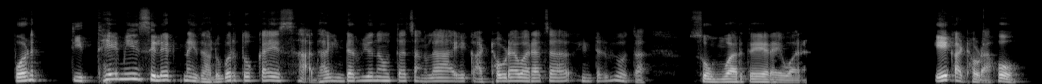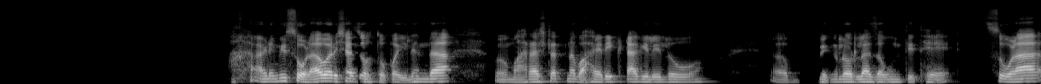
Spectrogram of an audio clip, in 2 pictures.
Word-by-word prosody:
पण 180 +5 +6 0.4
तिथे 175 +8 0
मी 250 0 +2
सिलेक्ट 200 -4 +3
नाही 180 -3 0
झालो. 130 -4 -4
बरं, 180 +3 -1
तो 180 - 0
काय 180 -1 +1
साधा 165 -4 -6
इंटरव्ह्यू 170 +3 -1
नव्हता, 175 -1 -3
चांगला 155 -1 -5
एक 150 0 -6
आठवडाभराचा 155 +3 -1 0.2
इंटरव्ह्यू 160 +6 -9
होता. 105 -10 -7 0.6
सोमवार 125 -1 +2
ते 125 -1 +3
रविवार. 100 -3 -4 1.3
1 - - +9
आठवडा - - -1
हो. - - +6 2.6
आणि 130 +1 -4
मी 155 +3 -1
16 125 -4 +5
वर्षाचा 140 -2 +4
होतो 115 -3 -3
पहिल्यांदा, 130 +5 +2 0.5
महाराष्ट्रातून 120 +4 -2
बाहेर 120 -1 0
एकटा 125 0 +1
गेलेलो. 120 -1 -2 0.9
अ, 110 - -9 0.3
बेंगलोरला 120 +2 +1
जाऊन 115 0 -3
तिथे 110 0 -5 0.6
16 130 +3 +5
135 Hz, 110 wpm, -23 LUFS, 120-165 Hz, 2.6 s, 1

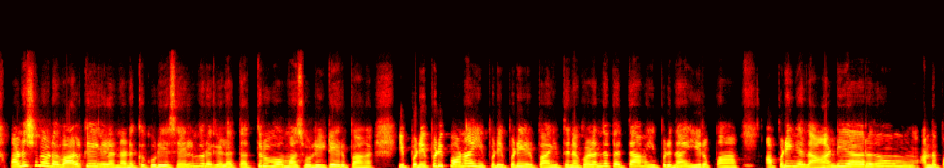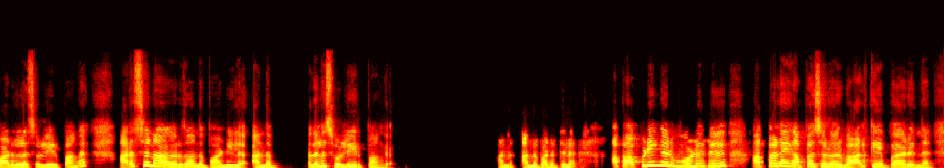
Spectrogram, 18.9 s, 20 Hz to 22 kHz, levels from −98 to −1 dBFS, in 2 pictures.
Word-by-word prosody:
மனுஷனோட 390 -2 +2
வாழ்க்கைகள்ல 285 -2 0
நடக்கக்கூடிய 225 0 +1
செயல்முறைகளத் 240 -5 -2
தத்ரூவமா 280 +3 0
சொல்லிட்டே 230 +3 +2
இருப்பாங்க. 205 -3 -1 0.3
"இப்படி 275 +4 +2
இப்படி 350 +6 +2
போனா, 310 +3 +3
இப்படி 255 -1 -2
இப்படி 285 +4 0
இருப்பான். 240 -1 0
இத்தன 240 +2 0
கொழந்த 275 +7 +1
பெத்தா 285 +3 +1
அவன் 285 -5 -3
இப்படி 225 0 -1
தான் 295 -1 -1
இருப்பான்." 250 -3 -1 0.4
அப்படீங்கறது. 290 -3 0
ஆண்டி 295 +6 0
ஆறதும் 310 +3 0 0.3
அந்தப் 245 +1 -1
பாடல்ல 265 +3 +2
சொல்லி 255 0 +1
இருப்பாங்க. 245 +5 -2 0.5
அரசன் 355 +4 +2
ஆகுறதும் 285 +2 +2
அந்தப் 235 -5 -3
பாண்டில 220 +1 +2
அந்தப் 215 0 0 0.3
அதுல 290 +6 +3
சொல்லியிருப்பாங்க. 245 - -1 1.1
அந்த 215 -3 -1
அந்தப் 225 +1 0
படத்துல. 215 -2 -1 0.4
அப்ப 315 0 0
அப்படீங்கிற 420 +4 +2
பொழுது 320 0 +1 0.4
அப்பல்லாம் 350 +5 +2
எங்க 295 - +3
அப்பா 315 +2 0
சொல்லுவாரு, 280 -5 +2
'வாழ்க்கையப் 295 0 +1
பாரு 250 -1 +2
இந்த' 225 -1 -3
265 Hz, 150 wpm, -23 LUFS, 230-305 Hz, 1.1 s, போனா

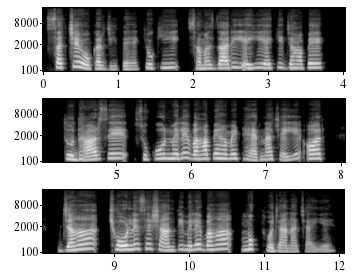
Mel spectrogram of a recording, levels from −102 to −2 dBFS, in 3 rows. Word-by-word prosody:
सच्चे 265 +4 +3
होकर 210 -5 +2
जीते 175 -1 -9
हैं 185 +1 -12
क्योंकि 260 +3 -6 0.2
समझदारी 225 +4 +1
यही 235 +3 -2
है 240 - +2
कि 270 +3 -11
जहाँ 235 0 -3
पे 260 0 +1 0.6
सुधार 225 -1 +4
से 285 +3 -2 0.2
सुकून 255 +4 -3
मिले 280 +3 +1
वहाँ 260 -1 +4
पे 290 - 0
हमें 275 0 0
ठहरना 220 -2 -3
चाहिए 225 +2 -7
और 275 +1 +4 0.6
जहाँ 290 +8 +5 0.2
छोड़ने 270 +3 +4
से 315 +1 -8
शांति 230 -2 +1
मिले 255 +4 0
वहाँ 285 +3 +2 0.2
मुक्त 280 0 -3
हो 190 - -1
जाना 170 -2 -4
चाहिए। 90 - -16
245 Hz, 155 wpm, -23 LUFS, 215-275 Hz, 0.6 s, जहाँ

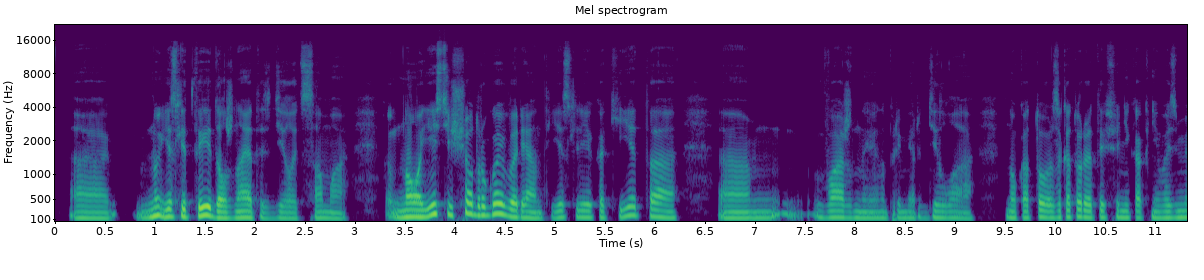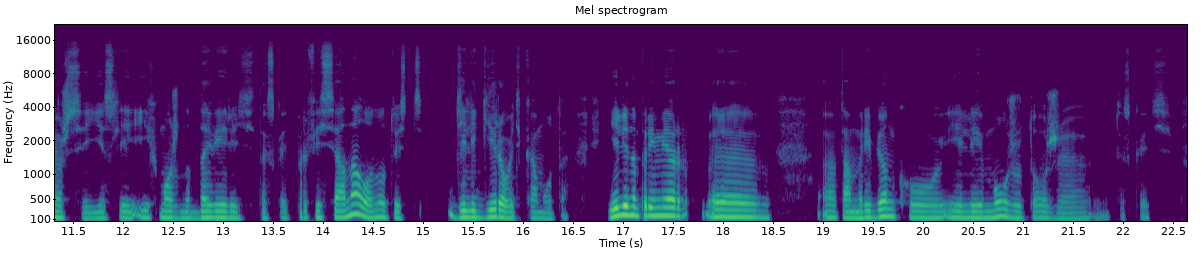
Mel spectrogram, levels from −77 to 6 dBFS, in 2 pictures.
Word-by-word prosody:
А, 115 -1 -1 0.3
ну, 140 +7 +3
если 145 -1 +4
ты 165 +5 +8
должна 125 -1 +4
это 125 0 -3
сделать 115 0 -5
сама. 115 -2 -4 0.4
Э, - - -7
но 140 +2 +6
есть 195 +8 +5
ещё 200 +4 +4
другой 180 +3 +6
вариант. 125 -7 +2
Если 130 +1 -2
какие-то, 135 0 -1 0.4
эм, 120 - -2
важные, 125 -6 -2
например, 120 +1 -6
дела, 120 -2 -4 0.3
но 125 -3 -1
кото 125 +1 0
за 130 - -3
которые 135 -2 +1
ты 130 - -1
всё 130 - -7
никак 130 -1 -3
не 125 - -2
возьмешься, 125 -1 -2
и 115 - -8
если 120 +2 -7
их 130 0 -6
можно 120 -2 -4
доверить, 125 -1 -2
так 120 - -12
сказать, 115 0 -14
профессионалу, 130 +5 -1
ну, 140 +1 -2
то 130 - -8
есть 120 - -11 0.3
делегировать 130 -2 0
кому-то. 115 +1 -12 0.4
Или, 160 +6 +7
например, 165 0 +2 0.2
э, 140 -2 +2 0.6
э, 125 - -5
там, 120 -1 -2
ребенку 130 -2 -2
или 125 -1 -2
мужу 130 0 -2
тоже, 115 -2 -9 0.3
так - - -21
сказать, - - -20
125 Hz, 140 wpm, -21 LUFS, 120-140 Hz, 0.6 s, ты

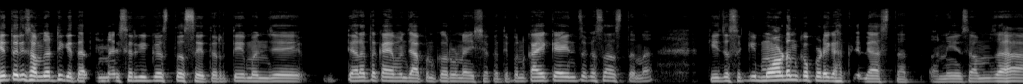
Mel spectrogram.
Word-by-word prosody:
हे 200 - +9
तरी 225 -1 +7
समजा 195 -1 +6
ठीक 220 -3 0
आहे, 175 - +2
त्याला 155 0 -2
नैसर्गिकच 170 0 -1
तसं 165 -1 +2
आहे. 140 - +2
तर 140 -1 -4
ते 160 -1 -1
म्हणजे 150 -1 -2 0.7
त्याला 170 0 +2
तर 180 - 0
काय 170 -2 +4
म्हणजे 160 -1 -1
आपण 150 +2 -2
करू 150 -1 -3
नाही 140 -2 -4
शकत 135 0 -10
आहे. - - -10
पण 155 0 -6
काही-काहीचं 175 +1 +2
कसं 175 0 -5
असतं 160 - -10
ना, - - -10 0.6
की 155 - -3
जसं 165 +1 -4
की 190 - -1
मॉडर्न 200 +2 +7
कपडे 185 -3 +2
घातलेले 150 -3 -4
असतात 130 -3 -5 0.3
आणि 130 +1 -5
समजा, 145 +2 -2
160 Hz, 205 wpm, -23 LUFS, 145-175 Hz, 0.7 s, हे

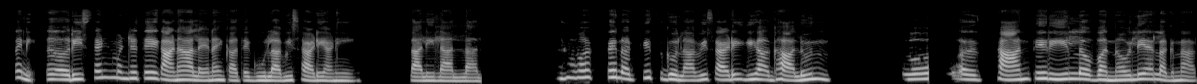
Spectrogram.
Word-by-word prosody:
नाही 315 - -2 0.2
नाही, 230 -2 +2
रिसेंट 305 +8 0
म्हणजे 285 -2 0
ते 285 0 +3
गाणं 210 -5 +3
आलंय 200 -4 +2
नाही 205 +2 +1
का, 185 -2 -2
ते 185 - -3
गुलाबी 185 0 +1
साडी 185 -3 -1
आणि 175 -1 -2 0.6
लाली 180 -1 0
लाल 165 -1 -1
लाल. 160 -1 -4 1.0
मग 320 +1 +1 0.2
ते 330 - +4
नक्कीच 275 +2 -2
गुलाबी 205 -2 +1
साडी 225 0 0
घ्या 230 0 +2
घालून, 225 +3 +2
तो 235 +3 -6 0.3
अ, - - 0
छान 215 +3 +1
ते 275 0 +3
रील 250 +1 +3 0.2
बनवली 210 +3 +2
आहे 240 -1 0
लग्नात. 190 -3 -2
215 Hz, 155 wpm, -20 LUFS, 190-245 Hz, 1.0 s, ते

